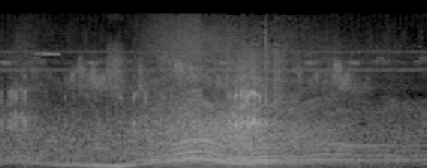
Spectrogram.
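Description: A car engine hums as a car drives past.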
